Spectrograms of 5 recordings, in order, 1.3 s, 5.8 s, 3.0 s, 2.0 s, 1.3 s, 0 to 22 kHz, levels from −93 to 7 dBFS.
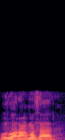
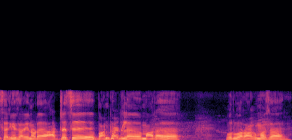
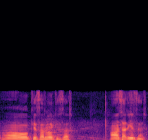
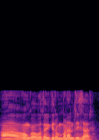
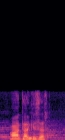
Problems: background conversations at intervals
